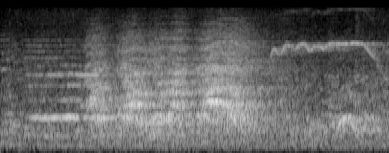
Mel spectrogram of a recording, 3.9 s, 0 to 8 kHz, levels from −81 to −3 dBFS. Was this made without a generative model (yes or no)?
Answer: no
